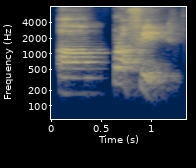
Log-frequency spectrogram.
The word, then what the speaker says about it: prophet: so please put down prophet PROPHET prophet मुझे fate पढ़ुनी feet पढ़ुची feet FIT पढ़ुची उच्चारण रे मु F लगेली but it is PHET prophet मु ग्लोसर को नेबी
